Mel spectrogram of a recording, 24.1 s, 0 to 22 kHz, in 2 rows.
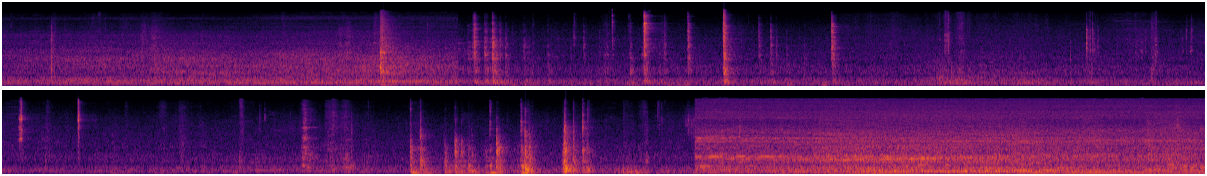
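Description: Scattered sharp clicks and knocks from a compressed-air filling hose and its coupling being handled at an air car's refill port. About 19 s in, the sound changes abruptly to a steady, louder noise.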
